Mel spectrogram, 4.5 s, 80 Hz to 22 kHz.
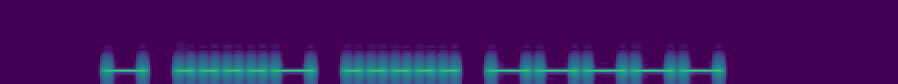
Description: Morse code, heard as a keyed tone, about 20 wpm, 700 Hz. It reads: T450
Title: Numbers - Contest Style - 4-Digit 20wpm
